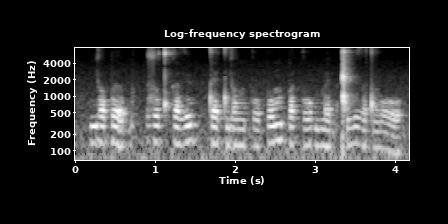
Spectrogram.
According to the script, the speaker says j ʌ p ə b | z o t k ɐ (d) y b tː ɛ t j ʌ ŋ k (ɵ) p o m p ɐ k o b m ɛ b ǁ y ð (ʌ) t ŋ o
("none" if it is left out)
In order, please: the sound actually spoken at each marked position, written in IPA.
ð, o, ʌ

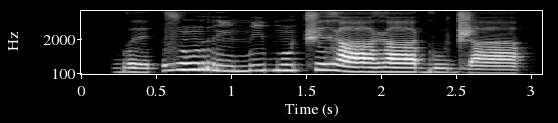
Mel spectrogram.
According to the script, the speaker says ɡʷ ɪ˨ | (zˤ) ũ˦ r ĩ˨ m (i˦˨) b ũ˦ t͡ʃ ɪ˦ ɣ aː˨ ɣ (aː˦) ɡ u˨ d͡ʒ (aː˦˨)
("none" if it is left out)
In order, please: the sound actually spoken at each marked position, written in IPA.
z, i˦, aː˨, aː˨

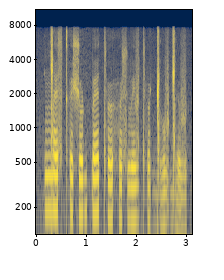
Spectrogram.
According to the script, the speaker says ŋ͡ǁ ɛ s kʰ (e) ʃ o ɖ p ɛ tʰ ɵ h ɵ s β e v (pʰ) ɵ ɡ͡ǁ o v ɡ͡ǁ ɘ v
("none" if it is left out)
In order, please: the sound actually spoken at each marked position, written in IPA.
ɘ, tʰ

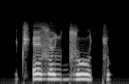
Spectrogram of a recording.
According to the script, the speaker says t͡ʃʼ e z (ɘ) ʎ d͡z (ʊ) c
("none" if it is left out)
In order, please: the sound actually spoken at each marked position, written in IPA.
ø, u

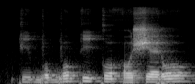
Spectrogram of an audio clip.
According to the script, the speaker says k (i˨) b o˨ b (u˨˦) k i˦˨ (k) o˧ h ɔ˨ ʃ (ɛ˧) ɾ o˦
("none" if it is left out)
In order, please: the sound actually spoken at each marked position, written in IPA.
i˨, o˨˦, k, ɛ˧

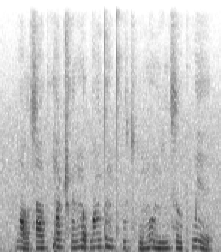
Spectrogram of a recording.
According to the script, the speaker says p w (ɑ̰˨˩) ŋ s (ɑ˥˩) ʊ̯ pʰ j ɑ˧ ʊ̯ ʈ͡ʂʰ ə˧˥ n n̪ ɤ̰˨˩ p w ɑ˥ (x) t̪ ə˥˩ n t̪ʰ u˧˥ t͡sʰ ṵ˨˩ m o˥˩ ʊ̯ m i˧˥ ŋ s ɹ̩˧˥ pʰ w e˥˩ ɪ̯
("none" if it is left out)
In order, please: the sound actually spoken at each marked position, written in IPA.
ɑ̰˨˩, ɑ˧˥, ŋ

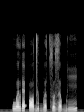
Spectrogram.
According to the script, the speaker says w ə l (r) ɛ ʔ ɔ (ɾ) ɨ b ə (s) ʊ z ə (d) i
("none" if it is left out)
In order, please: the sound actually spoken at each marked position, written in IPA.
ɾ, d, t͡s, b

